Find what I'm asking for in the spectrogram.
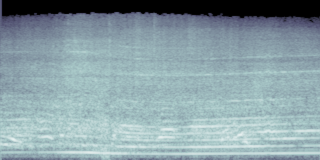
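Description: Mercedes race car at a hill climb on the Vernet Chaméane course, a loud, close engine drone with rising and falling harmonic pitch as revs shift, a dip midway, and a voice talking over it.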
